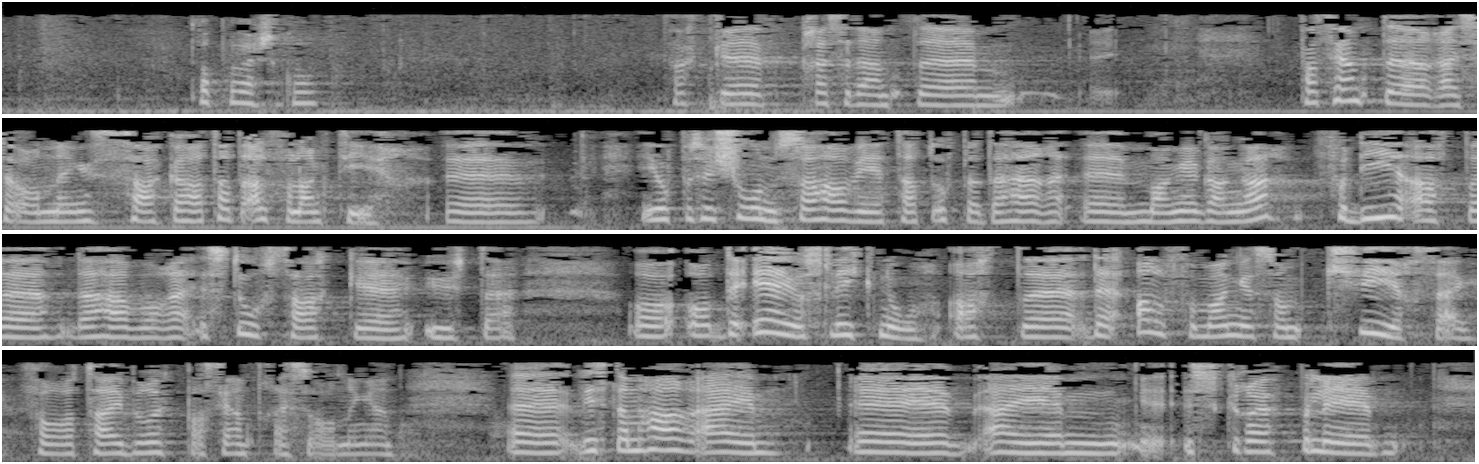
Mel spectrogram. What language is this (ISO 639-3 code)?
nor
